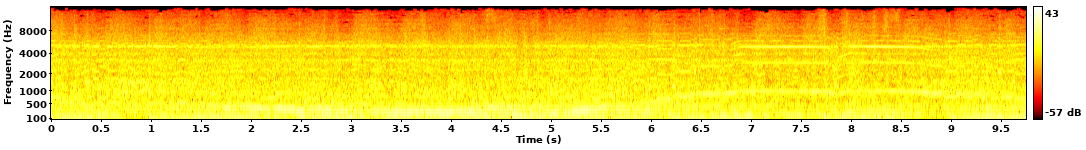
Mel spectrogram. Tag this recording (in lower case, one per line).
plucked string instrument
musical instrument
guitar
